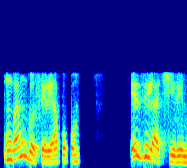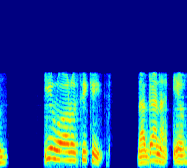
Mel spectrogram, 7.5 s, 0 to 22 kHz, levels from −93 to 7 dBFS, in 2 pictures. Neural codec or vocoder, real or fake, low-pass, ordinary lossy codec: none; real; 3.6 kHz; none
